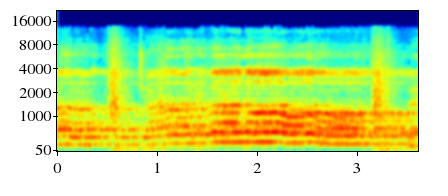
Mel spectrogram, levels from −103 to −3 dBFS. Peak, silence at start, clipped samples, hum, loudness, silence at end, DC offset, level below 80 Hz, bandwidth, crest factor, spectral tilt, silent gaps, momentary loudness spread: -2 dBFS; 0 s; under 0.1%; none; -16 LUFS; 0 s; under 0.1%; -46 dBFS; 13.5 kHz; 16 dB; -3 dB/octave; none; 10 LU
